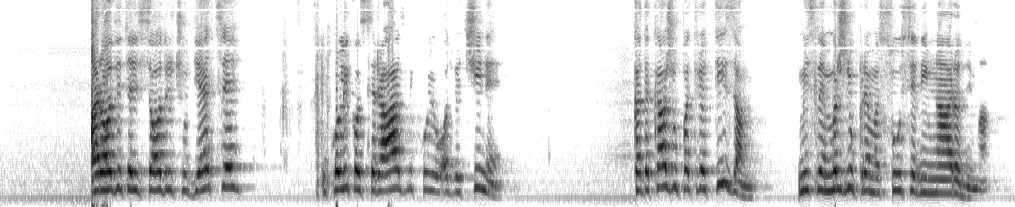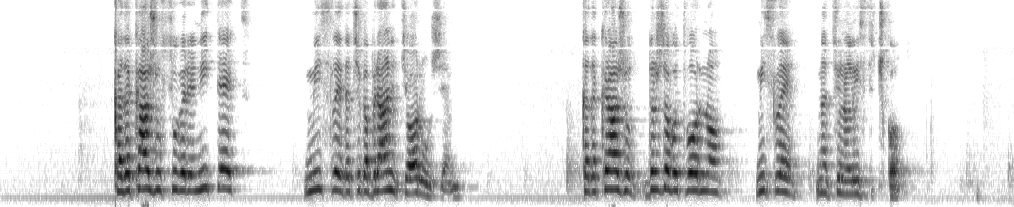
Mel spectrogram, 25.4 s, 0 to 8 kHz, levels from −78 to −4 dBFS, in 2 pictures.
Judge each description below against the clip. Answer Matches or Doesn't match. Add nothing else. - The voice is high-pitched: Matches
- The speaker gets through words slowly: Matches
